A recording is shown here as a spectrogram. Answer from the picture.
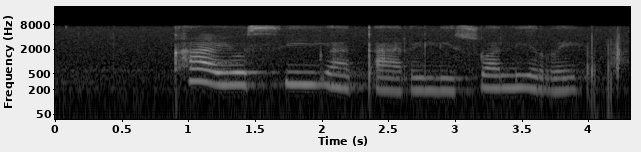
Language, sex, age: Venda, female, 21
